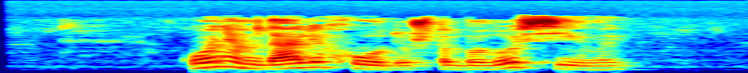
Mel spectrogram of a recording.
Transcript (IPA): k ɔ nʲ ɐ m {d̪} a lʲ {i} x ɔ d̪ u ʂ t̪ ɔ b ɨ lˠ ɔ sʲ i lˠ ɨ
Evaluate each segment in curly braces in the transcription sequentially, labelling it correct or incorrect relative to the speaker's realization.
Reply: correct, correct

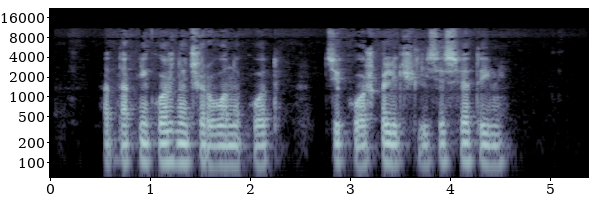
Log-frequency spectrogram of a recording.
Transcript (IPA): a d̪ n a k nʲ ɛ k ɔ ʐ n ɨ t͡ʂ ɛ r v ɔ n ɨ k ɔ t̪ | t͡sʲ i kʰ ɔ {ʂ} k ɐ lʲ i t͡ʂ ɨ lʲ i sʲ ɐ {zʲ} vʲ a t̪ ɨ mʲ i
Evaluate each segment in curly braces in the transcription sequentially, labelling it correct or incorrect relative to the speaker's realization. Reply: correct, incorrect: sʲ

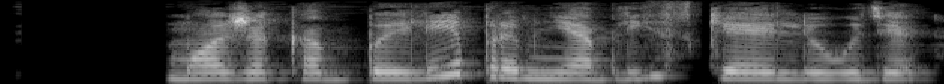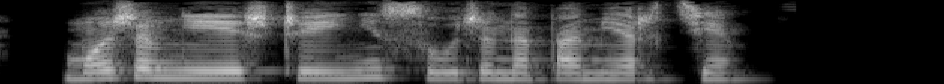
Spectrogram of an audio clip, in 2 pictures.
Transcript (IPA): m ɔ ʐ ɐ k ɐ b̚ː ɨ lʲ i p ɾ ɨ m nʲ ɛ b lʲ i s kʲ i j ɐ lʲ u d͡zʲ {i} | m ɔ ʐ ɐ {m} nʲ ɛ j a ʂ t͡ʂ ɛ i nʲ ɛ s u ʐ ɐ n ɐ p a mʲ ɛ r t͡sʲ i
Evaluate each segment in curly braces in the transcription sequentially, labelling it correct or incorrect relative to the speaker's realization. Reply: correct, correct

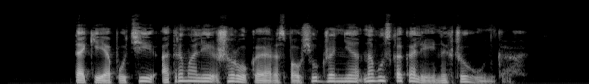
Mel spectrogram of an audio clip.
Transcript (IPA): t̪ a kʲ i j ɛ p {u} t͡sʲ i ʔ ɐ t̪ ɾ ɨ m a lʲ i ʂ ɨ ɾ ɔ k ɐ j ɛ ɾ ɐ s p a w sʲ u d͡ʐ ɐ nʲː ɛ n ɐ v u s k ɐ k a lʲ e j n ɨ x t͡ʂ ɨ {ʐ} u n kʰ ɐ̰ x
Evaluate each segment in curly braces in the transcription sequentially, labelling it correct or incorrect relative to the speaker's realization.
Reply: correct, incorrect: ɣ

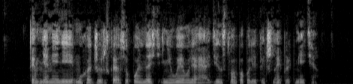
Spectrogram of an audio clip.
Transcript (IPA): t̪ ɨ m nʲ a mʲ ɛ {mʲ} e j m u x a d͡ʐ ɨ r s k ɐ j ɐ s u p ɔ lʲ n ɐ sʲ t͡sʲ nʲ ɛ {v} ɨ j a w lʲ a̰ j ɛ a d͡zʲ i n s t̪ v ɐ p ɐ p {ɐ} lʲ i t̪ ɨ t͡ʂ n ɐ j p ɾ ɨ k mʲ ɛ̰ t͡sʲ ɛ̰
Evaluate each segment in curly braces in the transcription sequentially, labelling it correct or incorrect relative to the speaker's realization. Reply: incorrect: nʲ, correct, correct

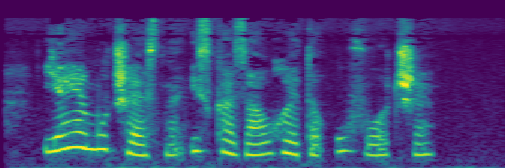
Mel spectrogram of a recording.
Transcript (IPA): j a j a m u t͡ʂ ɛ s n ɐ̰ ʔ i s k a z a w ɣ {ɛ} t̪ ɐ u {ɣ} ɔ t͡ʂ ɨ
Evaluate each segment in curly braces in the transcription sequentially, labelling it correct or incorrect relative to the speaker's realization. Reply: correct, incorrect: v

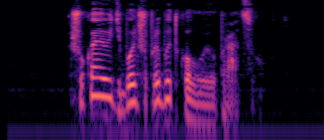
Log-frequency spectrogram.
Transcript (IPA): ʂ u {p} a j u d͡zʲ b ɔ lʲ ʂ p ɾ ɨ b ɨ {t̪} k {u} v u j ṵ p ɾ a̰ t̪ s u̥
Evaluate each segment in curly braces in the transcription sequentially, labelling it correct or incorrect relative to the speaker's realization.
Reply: incorrect: k, correct, incorrect: ɔ

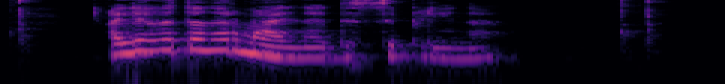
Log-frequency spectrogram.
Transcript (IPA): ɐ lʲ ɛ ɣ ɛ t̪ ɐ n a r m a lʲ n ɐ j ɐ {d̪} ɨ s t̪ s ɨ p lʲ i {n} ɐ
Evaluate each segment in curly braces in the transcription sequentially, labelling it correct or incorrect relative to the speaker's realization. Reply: correct, correct

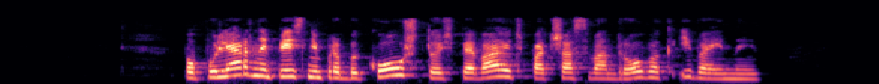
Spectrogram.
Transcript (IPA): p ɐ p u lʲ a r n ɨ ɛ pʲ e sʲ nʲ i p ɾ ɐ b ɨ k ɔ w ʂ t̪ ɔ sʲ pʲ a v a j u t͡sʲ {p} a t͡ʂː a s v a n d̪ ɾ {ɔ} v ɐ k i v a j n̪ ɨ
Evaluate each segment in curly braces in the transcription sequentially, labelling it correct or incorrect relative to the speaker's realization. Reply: correct, correct

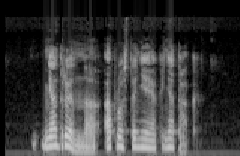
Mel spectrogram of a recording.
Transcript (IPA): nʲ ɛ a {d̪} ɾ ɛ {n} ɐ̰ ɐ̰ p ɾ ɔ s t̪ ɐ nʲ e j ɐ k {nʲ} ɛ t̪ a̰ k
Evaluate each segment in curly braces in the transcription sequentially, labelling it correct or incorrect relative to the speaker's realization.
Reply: correct, incorrect: nː, correct

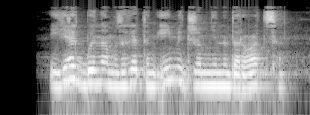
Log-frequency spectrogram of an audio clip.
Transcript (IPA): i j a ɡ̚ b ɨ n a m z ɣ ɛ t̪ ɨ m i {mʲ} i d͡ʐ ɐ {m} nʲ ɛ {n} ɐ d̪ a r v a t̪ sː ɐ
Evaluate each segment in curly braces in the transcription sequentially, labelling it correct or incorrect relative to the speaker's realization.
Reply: correct, correct, correct

